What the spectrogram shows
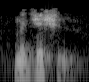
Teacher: we need to get the stress on the second syllable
